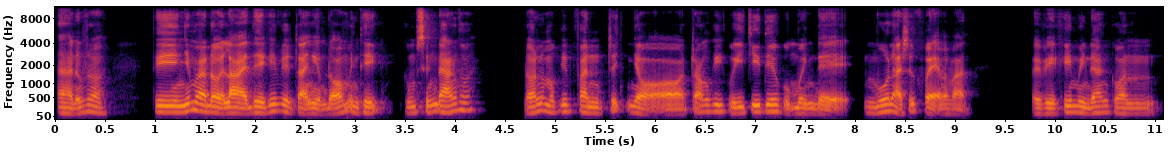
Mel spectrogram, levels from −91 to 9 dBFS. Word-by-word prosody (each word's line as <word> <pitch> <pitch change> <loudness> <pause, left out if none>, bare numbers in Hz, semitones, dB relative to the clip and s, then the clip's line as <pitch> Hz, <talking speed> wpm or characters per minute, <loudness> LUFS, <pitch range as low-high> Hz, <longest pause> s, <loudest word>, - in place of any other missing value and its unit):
À, 120 -2 0
đúng 115 +4 -2
rồi. 140 -5 -3 0.5
Thì 140 -1 +6
nhưng 150 +6 +2
mà 170 -4 +5
đổi 130 -5 +4
lại 120 -2 +6
thì 130 -2 +3
cái 155 +5 -2
việc 145 -5 -2
trải - - +4
nghiệm 110 -2 -1
đó 110 - +3
mình 130 - -3
thấy 125 0 -1 0.2
cũng 125 +1 -6
xứng 135 +3 +2
đáng 140 +3 +3
thôi, 180 -1 -6 0.5
đó 125 - 0
là 165 - -2
một 140 -3 -3
cái 155 - -2
phần 125 -4 0
trích - - -7
nhỏ 100 0 +1
trong 150 - -2
cái 150 0 -1
quỹ 125 -4 -2
chi 145 - +1
tiêu 155 0 0
của - - -7
mình 115 -2 -3
để 105 -3 -1
mua 130 +5 -2
lại 155 - +3
sức 80 - -3
khỏe - - +3
mà - - -3
bạn, - - -4 0.6
bởi 110 - -3
vì 115 0 -1
khi 140 +6 -1
mình 130 -4 -1
đang 130 +3 -2
còn 115 -3 -5
130 Hz, 255 wpm, -21 LUFS, 115-145 Hz, 0.6 s, Thì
